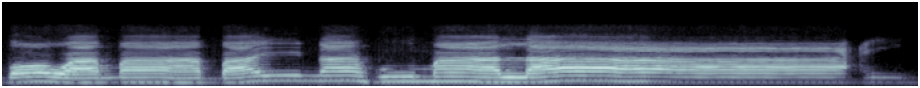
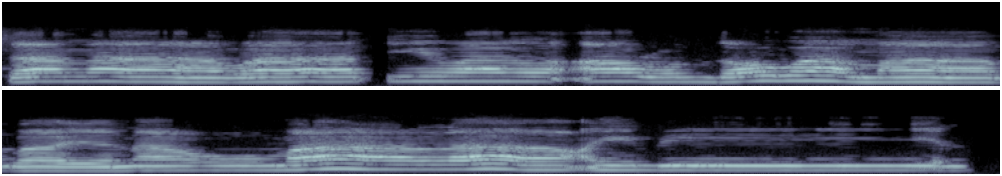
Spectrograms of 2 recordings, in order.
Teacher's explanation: lanya itu jadi kayak mad wajib jadinya padahal dia mad thobii biasa aja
